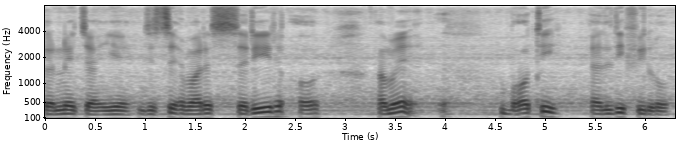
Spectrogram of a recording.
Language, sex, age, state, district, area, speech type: Hindi, male, 30-45, Uttar Pradesh, Sonbhadra, rural, spontaneous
